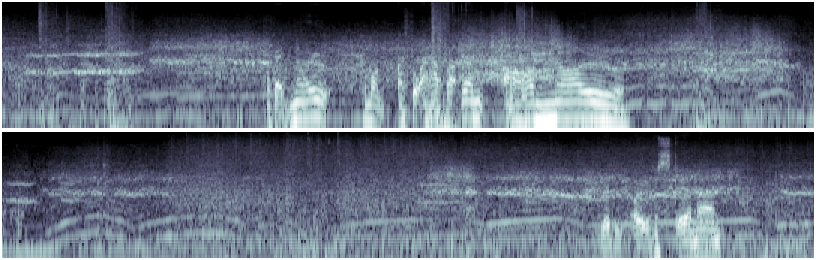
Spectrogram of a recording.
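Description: A racing buggy engine revs and whines through gear changes.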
